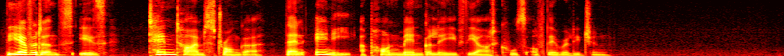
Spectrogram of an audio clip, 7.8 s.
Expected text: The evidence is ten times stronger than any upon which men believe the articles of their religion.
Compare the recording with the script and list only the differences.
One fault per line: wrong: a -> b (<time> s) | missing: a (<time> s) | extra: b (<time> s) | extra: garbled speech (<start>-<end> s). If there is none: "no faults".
missing: which (4.0 s)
